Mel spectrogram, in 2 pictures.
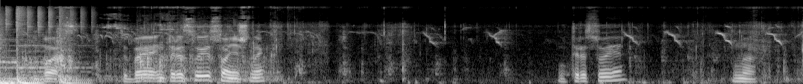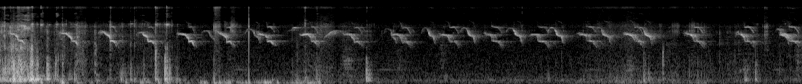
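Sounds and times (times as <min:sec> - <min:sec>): small birds chirping: 0:00.9 - 0:16.0
rustling: 0:06.6 - 0:09.8.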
